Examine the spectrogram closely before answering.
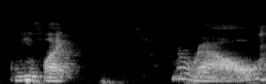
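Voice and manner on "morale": male voice saying meow, higher pitch. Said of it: "that cat said morale like a human".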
